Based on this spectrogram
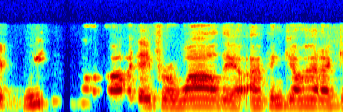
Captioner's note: audio distortion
